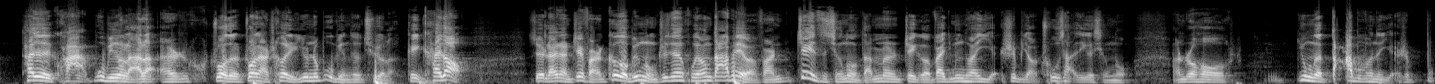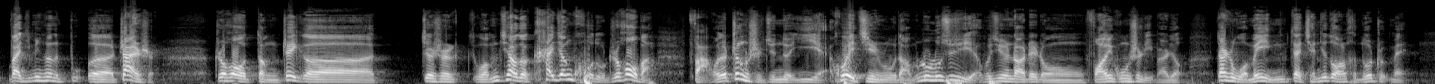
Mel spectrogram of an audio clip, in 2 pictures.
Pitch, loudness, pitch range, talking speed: 125 Hz, -11 LUFS, 105-150 Hz, 325 characters per minute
